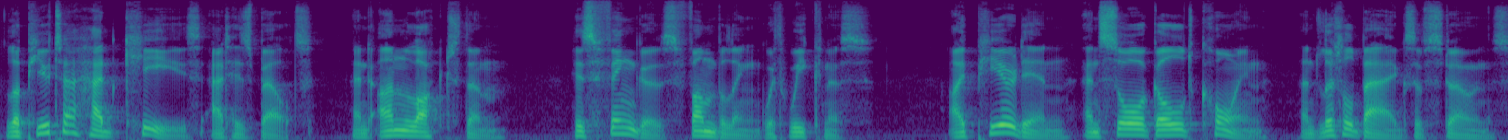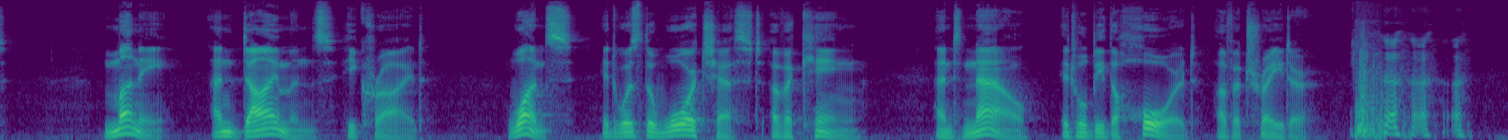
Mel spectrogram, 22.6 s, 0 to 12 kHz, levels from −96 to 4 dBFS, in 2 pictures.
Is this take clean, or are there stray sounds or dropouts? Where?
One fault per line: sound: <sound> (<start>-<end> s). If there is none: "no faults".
sound: laugh (21.4-22.4 s)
